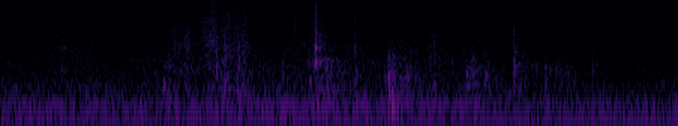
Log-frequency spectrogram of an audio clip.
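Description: An elderly man speaks in a low, calm voice.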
